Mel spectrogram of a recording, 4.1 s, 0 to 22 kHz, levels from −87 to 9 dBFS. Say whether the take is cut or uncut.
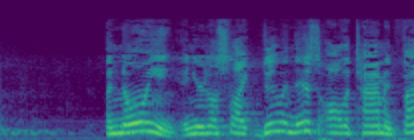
uncut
